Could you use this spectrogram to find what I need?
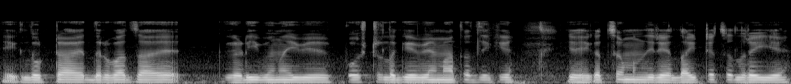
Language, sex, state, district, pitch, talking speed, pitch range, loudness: Hindi, male, Rajasthan, Bikaner, 105 Hz, 190 wpm, 105-110 Hz, -16 LUFS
